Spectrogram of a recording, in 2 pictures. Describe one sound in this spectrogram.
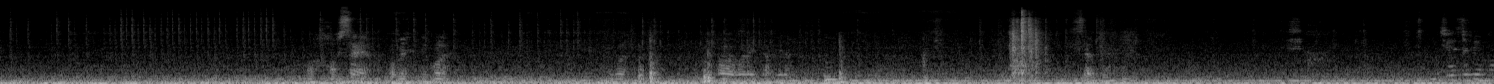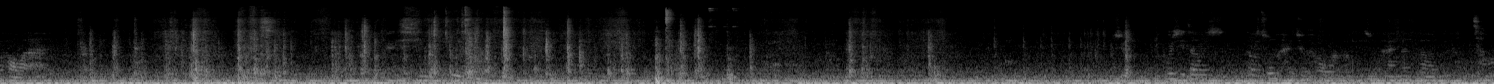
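A steady low hum and rumble of a cable car cabin fills the air.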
